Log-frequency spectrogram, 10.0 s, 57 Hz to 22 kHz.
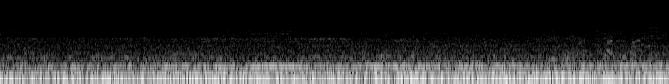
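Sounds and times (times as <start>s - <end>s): bus engine and tyres rumbling: 0.0s - 10.0s
constant low hum: 0.0s - 10.0s.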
